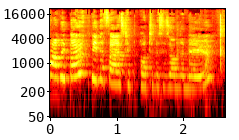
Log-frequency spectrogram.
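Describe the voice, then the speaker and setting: Putting on a character voice, a woman talks very fast in an extremely high, squeaky pitch, with very wide pitch swings and big swings in loudness. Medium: read story.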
